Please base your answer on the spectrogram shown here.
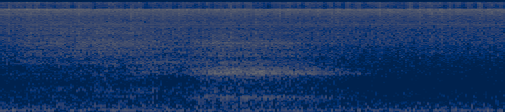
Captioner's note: breathing deeply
